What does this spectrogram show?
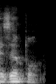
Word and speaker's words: Zempel: Is that Zempel, or is that how you pronounce it? Yeah, Zempel.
